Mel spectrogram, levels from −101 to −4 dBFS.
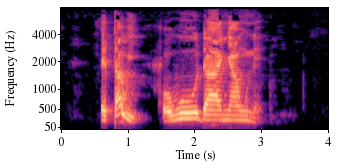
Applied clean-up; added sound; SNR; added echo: none; none; none; none.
